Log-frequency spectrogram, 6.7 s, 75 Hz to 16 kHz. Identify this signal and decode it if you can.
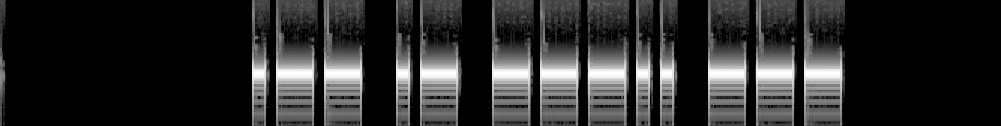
Morse code, heard as a keyed tone, about 15 wpm, 700 Hz. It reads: WA8O
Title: USA Call Signs - 4 Characters - Repeated 3x - 15wpm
